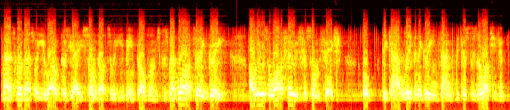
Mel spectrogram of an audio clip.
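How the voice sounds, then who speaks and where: A man's voice: medium pitch, brisk, breathy edge, narrow, tinny audio. A man with a Northern English accent chatting casually over CB radio, agreeable and inclined to explain things. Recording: noisy, band-limited CB radio transmission.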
